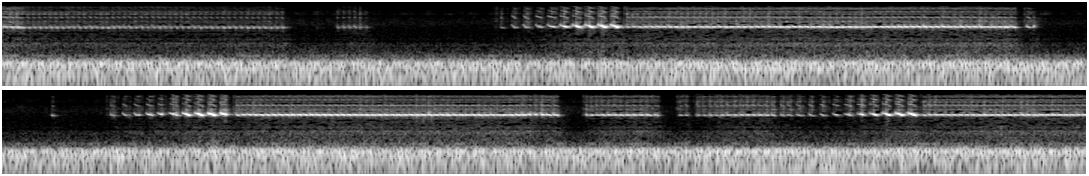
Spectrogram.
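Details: An Emma field cricket in autumn gives a pure, ringing, bell-like song of rapid pulsed chirps running into sustained trills, broken by short pauses, over a steady faint low hum.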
